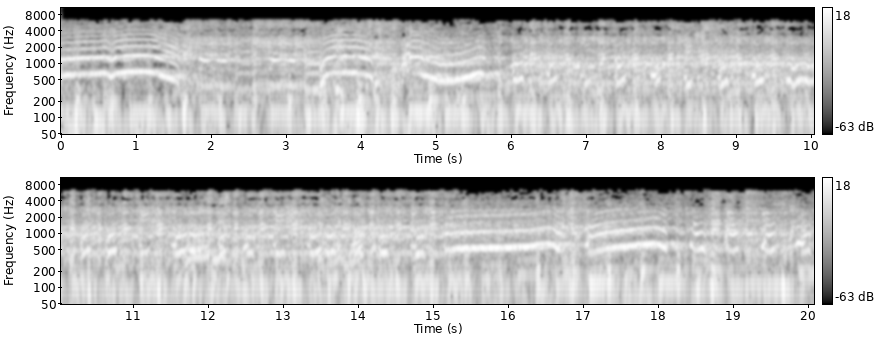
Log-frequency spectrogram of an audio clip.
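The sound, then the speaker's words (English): A pack of hunting hounds bays and howls on a chase down a river bottom, long rising and falling cries overlapping one another in a steady chorus, with no talking over the muffled, band-limited recording. “Them dogs might run all night long.”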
